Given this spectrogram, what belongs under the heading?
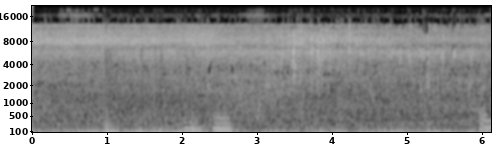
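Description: Steady rushing of abundant flowing water in a mountain setting, loud and continuous throughout with a broad wash and a few brief faint tones.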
